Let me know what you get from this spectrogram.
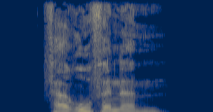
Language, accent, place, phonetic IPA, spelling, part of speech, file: German, Germany, Berlin, [fɛɐ̯ˈʁuːfənəm], verrufenem, adjective, De-verrufenem.ogg
- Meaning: strong dative masculine/neuter singular of verrufen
